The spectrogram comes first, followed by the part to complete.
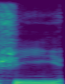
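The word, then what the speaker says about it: Sidhe: the way that we kind of describe our She is spelled slightly differently.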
